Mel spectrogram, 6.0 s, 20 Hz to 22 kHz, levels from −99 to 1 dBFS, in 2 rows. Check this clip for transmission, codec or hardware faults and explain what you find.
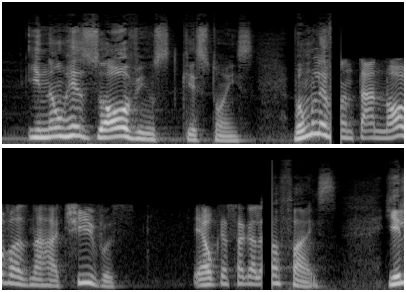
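One fault stands out: a likely input switch to a poorer device. At 2.46 s the speech cuts out for about 80 ms. It then returns duller and boxier, with nothing above 4.2 kHz. It is also roughly 5 dB quieter, over faint new background noise well below the speech. This fits a change to a narrower-band microphone or a headset call profile, with its own tone and noise. At 5.04 s the fuller sound returns.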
